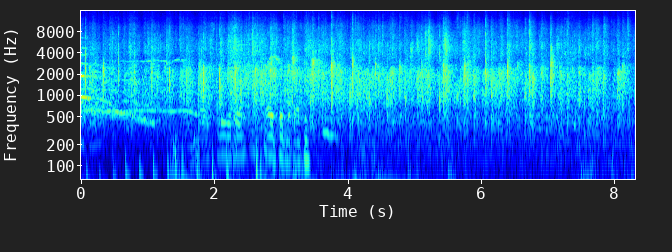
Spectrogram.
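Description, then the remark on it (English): An audience gives sustained applause for the readers, a dense rush of many hands clapping at a steady loudness for several seconds, with faint voices and a few cheers mixed in near the start. “Please give an extra round of applause for our readers.”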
